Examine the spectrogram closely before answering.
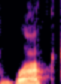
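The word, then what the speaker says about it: rekt: into the chat because it is spelled R-E-K-T, and that's the same thing where it's not really an abbreviation or an acronym, but it's being used instead of saying like W-R-E-C-K-E-D.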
